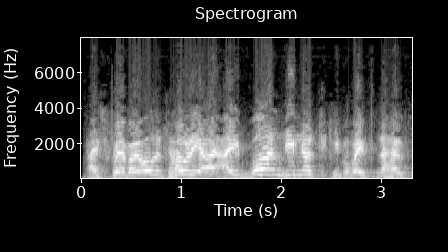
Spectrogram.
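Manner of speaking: agitated self-defence; vehement protest. Acted. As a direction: swear it desperately to the room. Guilty man protests his innocence.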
